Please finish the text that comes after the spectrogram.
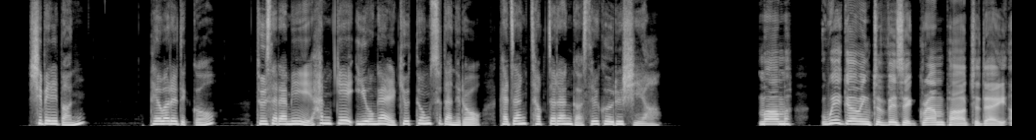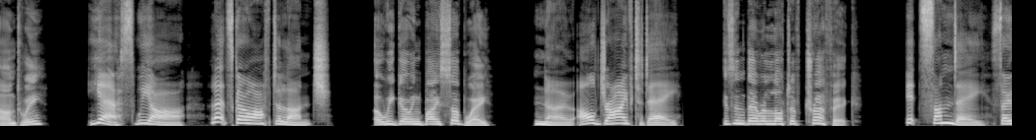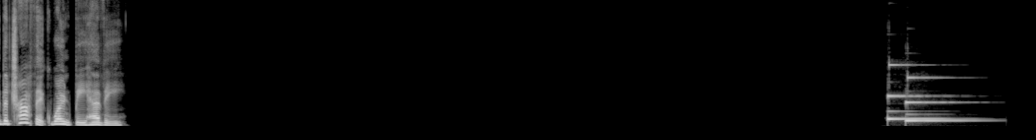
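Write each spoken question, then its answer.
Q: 대화를 듣고 두 사람이 함께 이용할 교통수단으로 가장 적절한 것을 고르시오.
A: 자동차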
